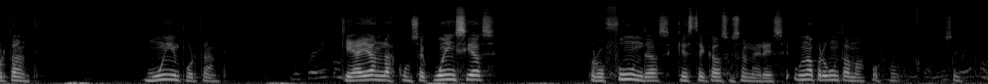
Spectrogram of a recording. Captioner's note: Gascon speaking Spanish; reporter speaking Spanish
